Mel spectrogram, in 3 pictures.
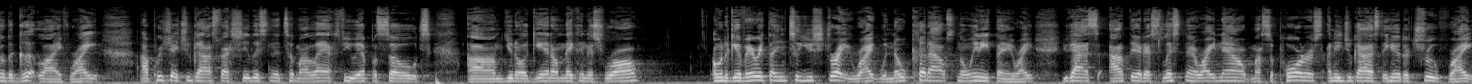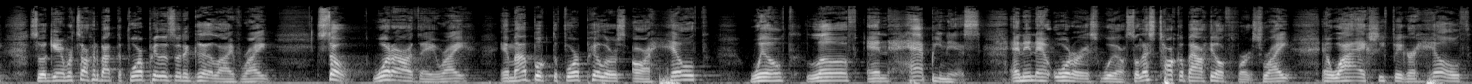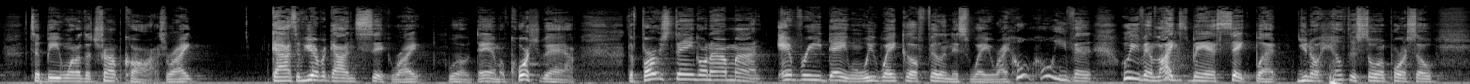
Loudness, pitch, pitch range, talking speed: -17 LUFS, 155 Hz, 140-175 Hz, 220 wpm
